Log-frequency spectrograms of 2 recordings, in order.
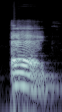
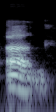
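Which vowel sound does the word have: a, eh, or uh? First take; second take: eh; uh. First: The vowel is the 'eh' sound. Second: The vowel is the 'uh' sound. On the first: The speaker calls it right. "they say egg" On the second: The speaker calls it wrong. "or ugh"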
